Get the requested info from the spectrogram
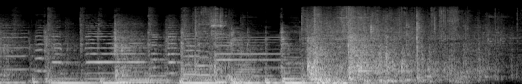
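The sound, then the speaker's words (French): In a scene from the film Whiplash, a music teacher hurls a chair at a young drummer. It crashes with a loud, clattering smash about halfway through, cutting across steady band music that plays beforehand, and the noisy crash fades out over the final seconds. “Pourquoi penses-tu que je t'ai balancé une chaise, Niman ?”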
